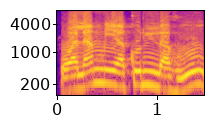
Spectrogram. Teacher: میم ساکن کے بعد یا ہے، غنہ نہیں کریں گے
